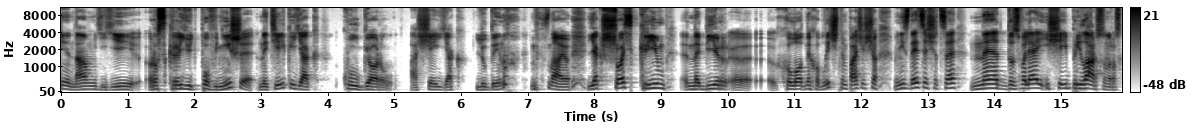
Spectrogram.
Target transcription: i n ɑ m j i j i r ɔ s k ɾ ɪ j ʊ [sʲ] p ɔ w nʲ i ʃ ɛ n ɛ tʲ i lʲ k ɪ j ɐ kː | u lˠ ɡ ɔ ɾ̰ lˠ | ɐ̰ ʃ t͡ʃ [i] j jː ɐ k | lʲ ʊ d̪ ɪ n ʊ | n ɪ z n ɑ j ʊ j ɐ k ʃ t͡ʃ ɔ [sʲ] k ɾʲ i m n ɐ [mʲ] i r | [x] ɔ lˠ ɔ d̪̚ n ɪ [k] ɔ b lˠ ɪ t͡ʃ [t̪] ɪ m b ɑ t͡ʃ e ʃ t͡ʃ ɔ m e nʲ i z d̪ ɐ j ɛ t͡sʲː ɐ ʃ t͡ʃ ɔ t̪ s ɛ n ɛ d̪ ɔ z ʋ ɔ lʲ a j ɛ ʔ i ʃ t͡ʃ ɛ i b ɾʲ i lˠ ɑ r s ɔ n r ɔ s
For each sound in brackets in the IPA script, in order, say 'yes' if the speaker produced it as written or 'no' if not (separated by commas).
no, no, yes, no, yes, no, yes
